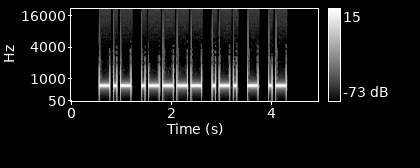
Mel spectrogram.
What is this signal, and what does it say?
Morse code, heard as a keyed tone, about 17 wpm, 700 Hz. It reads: K1RTA
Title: USA Call Signs Repeated 2x 17wpm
